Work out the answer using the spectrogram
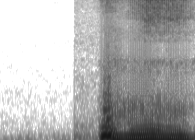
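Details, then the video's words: Byeol-i, a sleepy puppy fond of long morning naps, snores while sleeping with a smiling face. Heard here: one loud, low, rumbling snore with a buzzy, throaty tone lasting about half a second, after a brief quiet start. "웃으면서 자는 예쁜 얼굴에 그렇지 못한 반전 코골이 사운드 / 아침잠이 많은 강아지 잠만보 별이"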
